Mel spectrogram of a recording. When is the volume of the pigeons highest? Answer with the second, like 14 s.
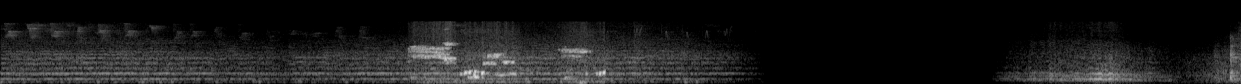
5 s.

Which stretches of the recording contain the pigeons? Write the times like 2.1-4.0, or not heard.
4.0-6.1.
